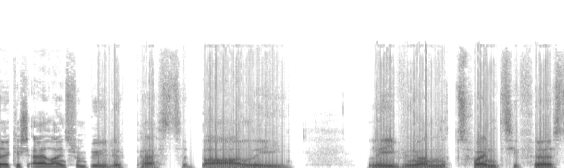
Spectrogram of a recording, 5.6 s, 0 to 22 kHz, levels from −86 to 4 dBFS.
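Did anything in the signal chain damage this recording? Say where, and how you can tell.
Yes: from 0.98 s to the end, a block size mismatch (padded) at the buffer stage leaves a 92 Hz buzz and slows speech to 0.53× at normal pitch, unlike a sample-rate mismatch; this fits zero-padded 256-sample blocks.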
